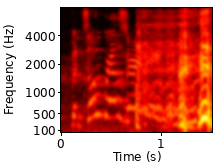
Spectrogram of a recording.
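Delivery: laughing through the words. Real, not acted. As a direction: laugh while saying it. Laughing while complaining.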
